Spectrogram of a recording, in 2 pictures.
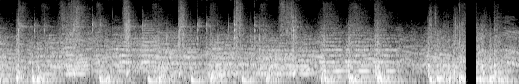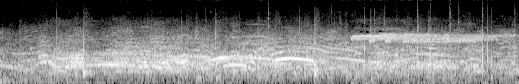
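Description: Band music in the stands, a steady drum beat with horns, for the first four seconds or so, cut off suddenly by a short dropout in the recording. Then crowd voices and cheering, with a sharp whistle blast of about a second near the end as the play ends.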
